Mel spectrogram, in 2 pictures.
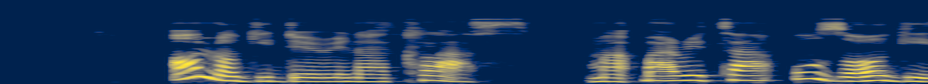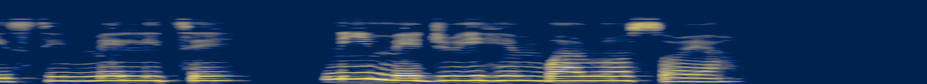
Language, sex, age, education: Igbo, female, 30-45, tertiary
